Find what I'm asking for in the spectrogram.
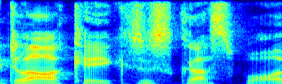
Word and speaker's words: Gla’aki: but they have Gla with the emphasis on the first syllable, Gla’aki, Gla’aki. – In the story, as we'll encounter a bit later, one of the characters makes reference to how it's pronounced, and it spells it phonetically in the story as G-L-A-R-K-Y, Gla’aki.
